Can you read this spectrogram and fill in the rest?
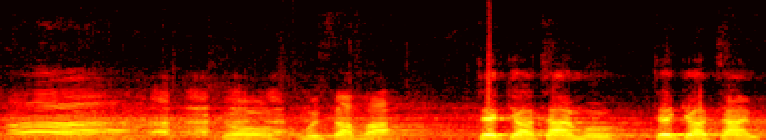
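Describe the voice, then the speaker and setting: A man with a Nigerian accent playing a cheeky, excitable layabout in a stage comedy, teasing and exclaiming. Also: high-pitched, slow pace. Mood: mocking, excitable. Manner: exclamatory, sing-song, teasing. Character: cheeky, excitable male layabout, mocking and playful. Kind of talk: comic stage acting in Nigerian Pidgin. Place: indoor theatre stage set. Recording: reverberant stage, dull sound.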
